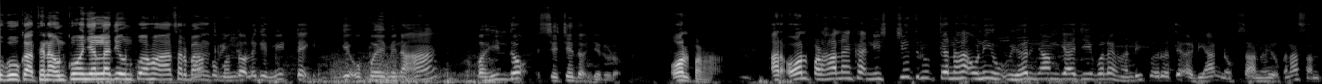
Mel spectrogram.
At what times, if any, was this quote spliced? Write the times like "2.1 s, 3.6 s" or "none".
1.7 s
